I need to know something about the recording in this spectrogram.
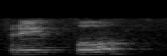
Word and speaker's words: preposición: I'll separate it in each of the four syllables, because the singular is has four syllables. Okay, preposición.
